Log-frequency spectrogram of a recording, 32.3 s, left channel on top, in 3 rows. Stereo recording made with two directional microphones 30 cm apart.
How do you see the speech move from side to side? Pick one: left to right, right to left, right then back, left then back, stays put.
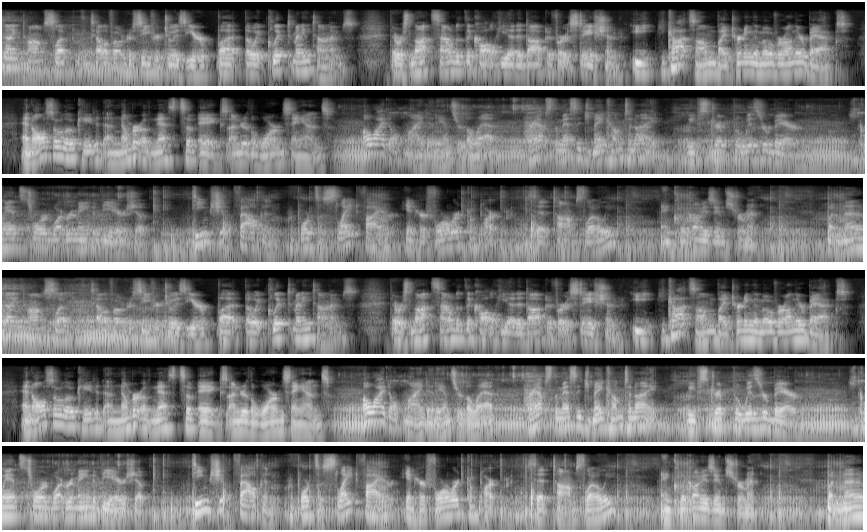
left to right.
